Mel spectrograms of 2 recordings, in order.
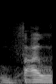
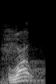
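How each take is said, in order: First: The word begins with a V sound. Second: The word begins with a W sound. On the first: "or a V" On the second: "you can either pronounce with a W or a V"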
